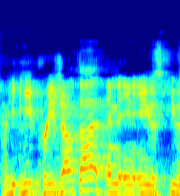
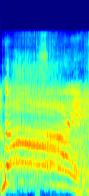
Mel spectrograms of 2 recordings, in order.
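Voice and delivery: excited shout. Real, not acted. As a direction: scream it after scoring. Goal celebration.

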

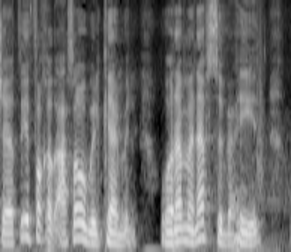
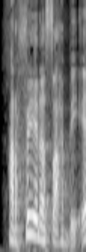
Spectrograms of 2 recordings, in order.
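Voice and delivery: ordinary delivery

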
